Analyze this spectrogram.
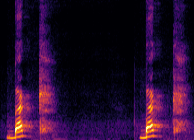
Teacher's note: Untuk kaf sukun disertai udara yang keluar, ya. Bak. Jadi jangan ditahan bak, ya, tapi keluarkan udara.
